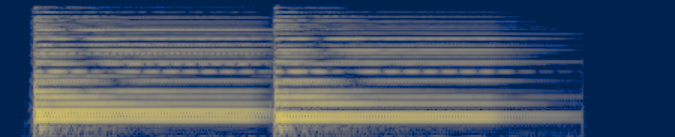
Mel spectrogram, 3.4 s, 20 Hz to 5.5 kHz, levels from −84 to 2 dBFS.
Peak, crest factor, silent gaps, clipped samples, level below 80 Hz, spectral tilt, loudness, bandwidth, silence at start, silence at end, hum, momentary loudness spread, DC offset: -2 dBFS; 18 dB; none; under 0.1%; -58 dBFS; -8 dB/octave; -19 LUFS; 5 kHz; 0.2 s; 0.55 s; none; 10 LU; under 0.1%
